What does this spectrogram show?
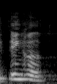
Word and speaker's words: Ingrid: In Danish, it's Ingrid. Ingrid. In Norwegian, it's Ingrid. Okay. Not Danish. For this Ingel, we had in German to offer Inge. It is very related. Okay, good. Ingrid, you're the vice president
